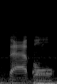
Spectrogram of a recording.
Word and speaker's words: Babel: i'm gonna stay here that is babylon that's how you spell it yeah i know but his name is babel it's like she it's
